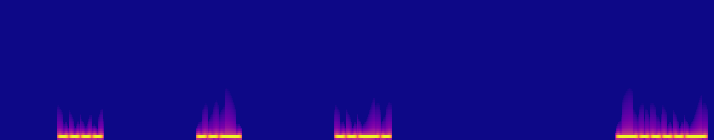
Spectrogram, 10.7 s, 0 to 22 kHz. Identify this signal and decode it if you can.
Morse code, heard as a keyed tone, about 14 wpm, spaced as for 5 wpm, 700 Hz. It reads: HUF -
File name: Morsekurs / Witze / Witz 14. Januar 2020, 25 F70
